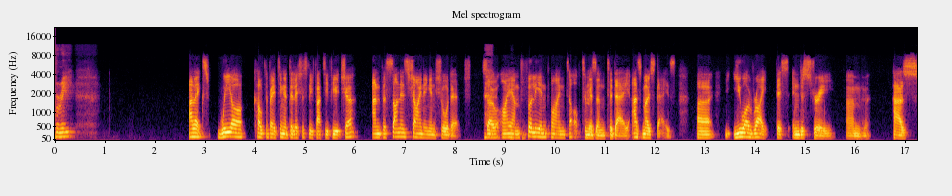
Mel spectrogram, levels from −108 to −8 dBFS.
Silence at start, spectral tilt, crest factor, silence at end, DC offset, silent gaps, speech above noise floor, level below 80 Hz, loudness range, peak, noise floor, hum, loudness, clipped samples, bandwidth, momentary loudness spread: 0 s; -6 dB/octave; 18 dB; 0 s; under 0.1%; none; 62 dB; -60 dBFS; 3 LU; -2 dBFS; -81 dBFS; none; -19 LUFS; under 0.1%; 7.8 kHz; 13 LU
